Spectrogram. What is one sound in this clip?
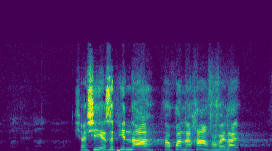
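A young woman sings a melody close to a microphone.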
